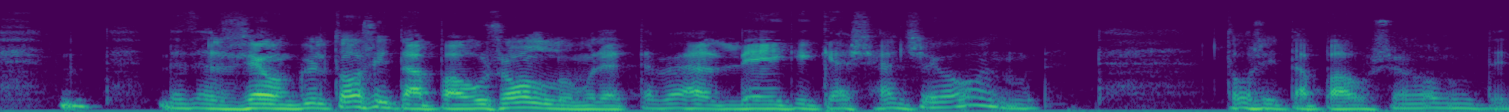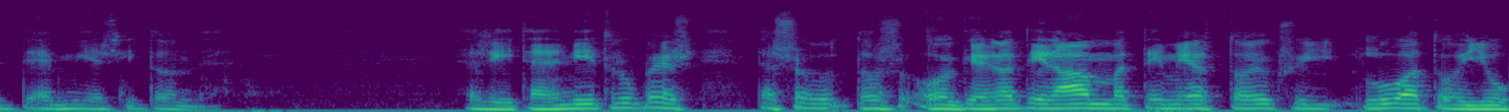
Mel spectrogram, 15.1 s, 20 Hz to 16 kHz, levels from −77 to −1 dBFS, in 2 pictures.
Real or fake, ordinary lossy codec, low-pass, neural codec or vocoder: real; MP3, 48 kbps; 14.4 kHz; none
